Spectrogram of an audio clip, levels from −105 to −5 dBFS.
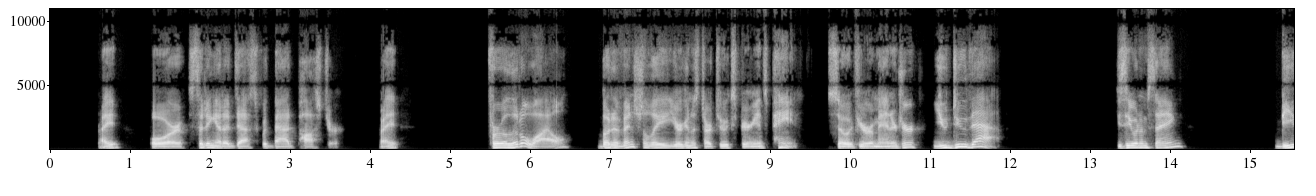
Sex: male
